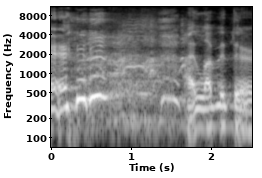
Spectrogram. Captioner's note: audience laughing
